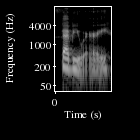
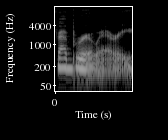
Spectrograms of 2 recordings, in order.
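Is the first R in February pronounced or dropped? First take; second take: dropped; pronounced. First: The first R is dropped. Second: The first R is clearly pronounced. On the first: "People say February. So why is there an R in there?" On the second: "I don't think that people say February"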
